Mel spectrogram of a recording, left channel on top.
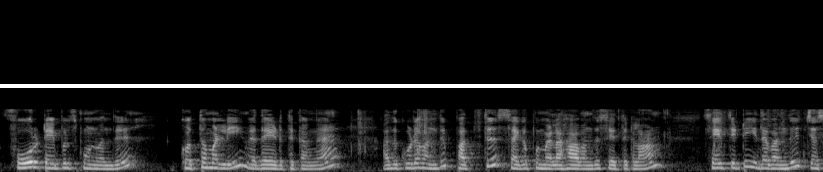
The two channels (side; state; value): left; silent; 61 dB below the other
